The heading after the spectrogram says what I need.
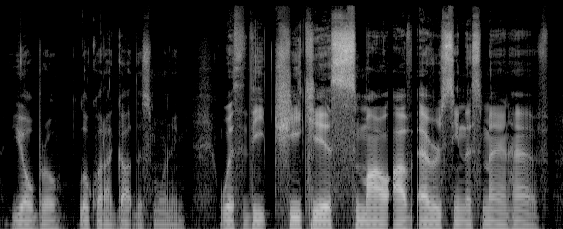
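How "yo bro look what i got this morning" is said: put-on whisper. Retelling a friend at the locker showing something: imitating a whisper. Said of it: "whispers in my ear".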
